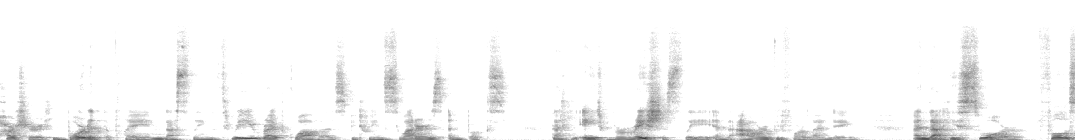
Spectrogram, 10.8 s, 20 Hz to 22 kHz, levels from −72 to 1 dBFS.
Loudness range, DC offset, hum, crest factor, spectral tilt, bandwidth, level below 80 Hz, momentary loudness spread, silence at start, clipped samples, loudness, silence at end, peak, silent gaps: 3 LU; under 0.1%; none; 20 dB; -5 dB/octave; 18 kHz; -70 dBFS; 14 LU; 0 s; under 0.1%; -32 LUFS; 0 s; -12 dBFS; none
